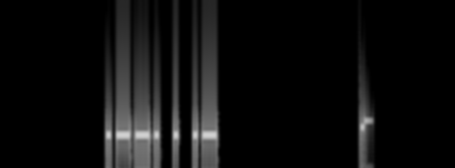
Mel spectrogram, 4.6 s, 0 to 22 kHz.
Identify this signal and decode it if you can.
Morse code, heard as a keyed tone, about 25 wpm, 700 Hz. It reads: PEA
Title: Top Three Letter Combinations in Words 25wpm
